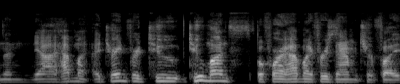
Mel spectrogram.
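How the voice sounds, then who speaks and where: Very fast speech in a Canadian accent, with a bright, sharp tone and fairly even intonation. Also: man. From Alberta, Canada. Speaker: bare-knuckle boxer. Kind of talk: interview.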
